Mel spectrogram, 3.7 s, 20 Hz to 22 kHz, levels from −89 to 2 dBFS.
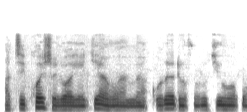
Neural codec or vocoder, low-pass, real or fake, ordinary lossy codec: codec, 16 kHz in and 24 kHz out, 1.1 kbps, FireRedTTS-2 codec; 7.2 kHz; fake; none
